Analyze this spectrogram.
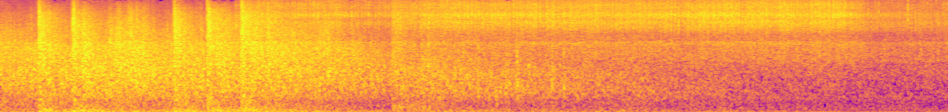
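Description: Explosions rumble heavily.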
